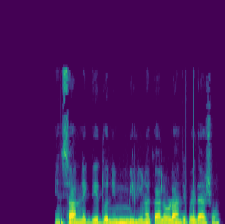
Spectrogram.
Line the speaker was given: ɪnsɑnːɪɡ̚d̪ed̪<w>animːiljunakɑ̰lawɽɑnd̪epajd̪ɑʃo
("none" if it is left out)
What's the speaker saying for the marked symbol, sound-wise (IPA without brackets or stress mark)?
w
